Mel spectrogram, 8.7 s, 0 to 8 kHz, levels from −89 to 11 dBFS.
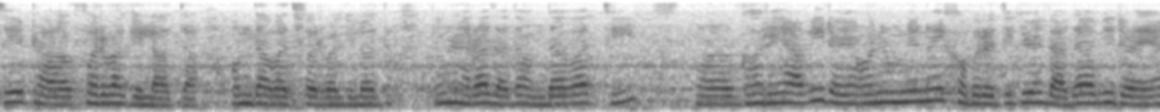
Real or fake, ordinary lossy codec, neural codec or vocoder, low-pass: real; none; none; 7.2 kHz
